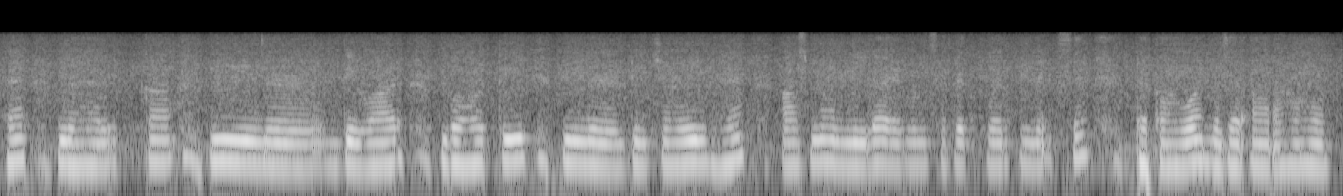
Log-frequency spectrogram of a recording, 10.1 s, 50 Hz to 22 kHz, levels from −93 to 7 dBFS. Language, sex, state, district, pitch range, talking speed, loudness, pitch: Hindi, male, Rajasthan, Nagaur, 130-140 Hz, 120 wpm, -17 LUFS, 135 Hz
